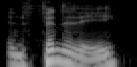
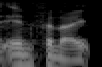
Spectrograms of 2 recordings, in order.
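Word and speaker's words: Halo Infinite: I have been playing Halo Infinity recently, and I do think It's pronounced Infinite.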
